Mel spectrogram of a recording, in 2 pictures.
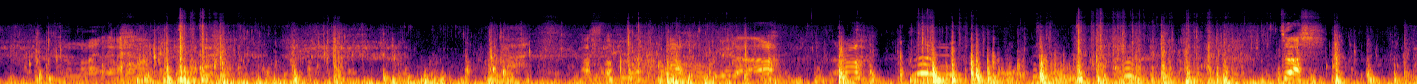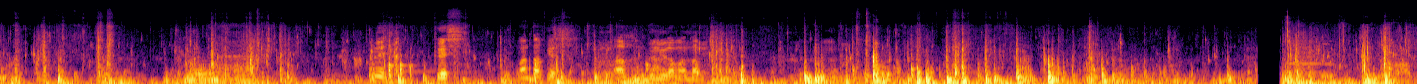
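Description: Voices talking over a steady low rumble of wind and water around a small wooden fishing boat at sea.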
